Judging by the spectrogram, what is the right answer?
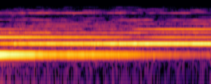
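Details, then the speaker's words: Toilet cistern fill valve humming while the tank refills after flushing: steady mid-pitched hum with overtones; fix is replacing the tank fittings (fill and flush valves) and the tank-to-bowl gasket. "здравствуйте с вами владимир будет кран унитаза при сливе пока набирается будет чтобы это устранить для этого надо заменить арматуру"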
